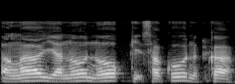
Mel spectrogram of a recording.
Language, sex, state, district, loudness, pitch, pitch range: Garo, male, Meghalaya, South Garo Hills, -15 LUFS, 160 Hz, 140-170 Hz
